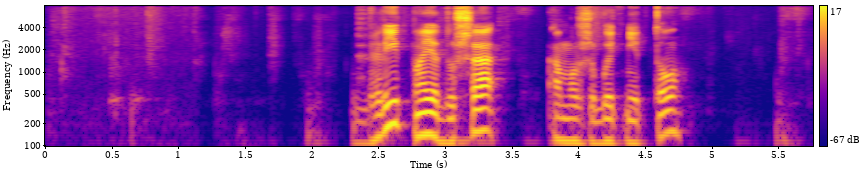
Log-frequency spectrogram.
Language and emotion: Russian, neutral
